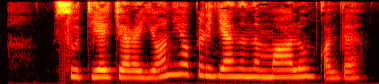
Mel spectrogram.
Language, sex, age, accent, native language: Uzbek, female, under 19, Navoiy, Uzbek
